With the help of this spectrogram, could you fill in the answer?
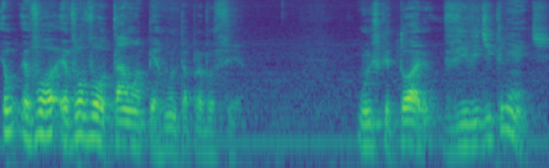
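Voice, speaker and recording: A man at a moderate pace with lively intonation. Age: 60s. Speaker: corporate lawyer. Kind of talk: interview. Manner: animated.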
